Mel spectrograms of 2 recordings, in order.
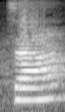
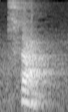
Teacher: ആദ്യത്തെ അക്ഷരമായ ചായയുടെ കൂടെ ഹ എന്ന ശബ്ദം ചേരുമ്പോഴാണ് അതിഖരം ഉണ്ടാകുന്നത്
